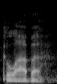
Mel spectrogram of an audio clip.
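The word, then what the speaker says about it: Gleyber: Gregorius, Gary Sanchez, Stanton, Encarnacion, Voit, Hicks, and Glaber. Yeah. That's their potential lineup for the It's playoffs. pronounced Glaba.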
